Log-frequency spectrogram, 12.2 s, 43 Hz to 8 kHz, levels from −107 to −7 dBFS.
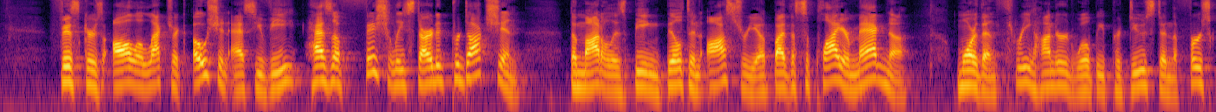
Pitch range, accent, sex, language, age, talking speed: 120-160 Hz, American, male, English, 30-49, 140 wpm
